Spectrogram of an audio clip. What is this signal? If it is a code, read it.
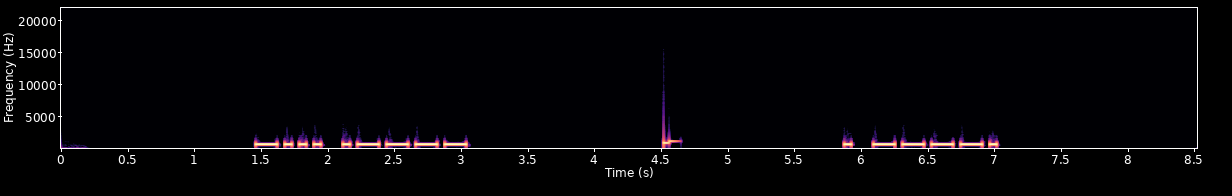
Morse code, heard as a keyed tone, about 22 wpm, 700 Hz. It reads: B 1 E 9
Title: Single-Letter Single-Number 22wpm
